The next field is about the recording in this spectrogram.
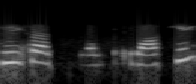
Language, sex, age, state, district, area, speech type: Bengali, female, 18-30, West Bengal, Kolkata, urban, conversation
